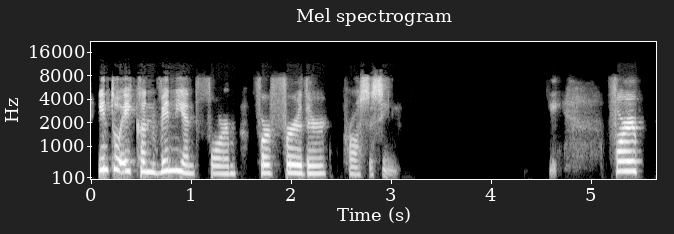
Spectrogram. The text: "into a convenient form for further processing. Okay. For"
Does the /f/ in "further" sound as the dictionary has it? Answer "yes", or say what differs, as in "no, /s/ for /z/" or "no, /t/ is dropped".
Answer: yes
